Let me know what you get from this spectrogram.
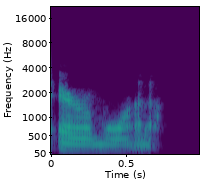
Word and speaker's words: Aramoana: And around that time, he moved to the family's crib in Aramoana. Notice I'm using the hip language there. – Well done on pronunciation there.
